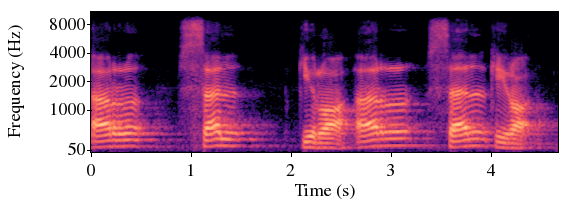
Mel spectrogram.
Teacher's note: اس حرف کو ادا کرتے وقت زبان پر ایک قسم کا لرزہ یعنی کپ کپی سی پیدا ہو جاتی ہے، جس کی وجہ سے تکرار محسوس ہوتا ہے، اس وجہ سے اس صفت تقریر کو صفت تقریر کہا جاتا ہے۔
